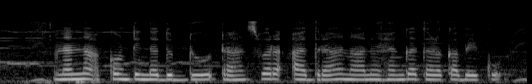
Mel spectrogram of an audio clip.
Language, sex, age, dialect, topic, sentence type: Kannada, female, 25-30, Central, banking, question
